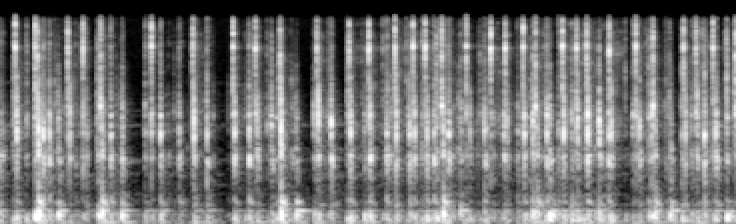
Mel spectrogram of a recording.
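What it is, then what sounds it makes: Mechanical keyboard being typed on. Fingertips of both hands type continuously on a full-size backlit Havit mechanical gaming keyboard with plastic keycaps on a metal top plate. The result is a rapid, steady stream of crisp, bright clacks with very little low end, each keystroke short and dry with almost no ring.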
